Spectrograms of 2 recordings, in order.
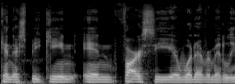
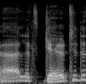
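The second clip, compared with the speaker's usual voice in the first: bad put-on French Canadian accent, pitched up; 6 semitones higher than usual. Mocking two men's accents by imitating them: imitating a French Canadian accent. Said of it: "French Canadian accents".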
